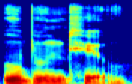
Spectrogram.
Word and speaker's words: Ubuntu: The word is Ubuntu, pronounced Ubuntu.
